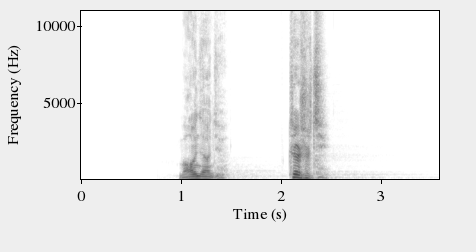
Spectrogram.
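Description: A man asks a question calmly.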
